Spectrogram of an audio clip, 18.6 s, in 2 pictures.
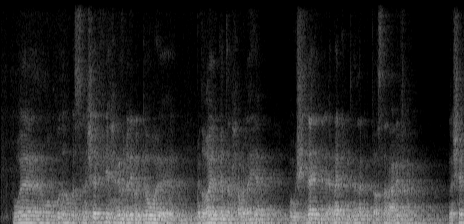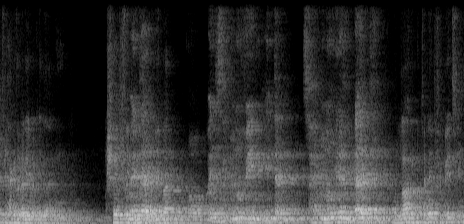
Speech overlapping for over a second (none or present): none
